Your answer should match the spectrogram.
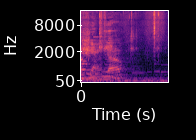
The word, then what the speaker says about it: Django: Okay, so it's Django. It's D-J-A-N-G-O. Yeah, because the D's not like It's silent. there. and then Monty, he's been pronouncing the framework we use for our robotics website, Django. And I'm like, that's 2 layers of wrong. Because one, if you were going to say it like an American, it would be Django. I said But instead that.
